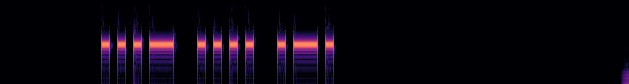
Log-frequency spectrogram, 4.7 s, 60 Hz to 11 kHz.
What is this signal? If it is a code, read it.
Morse code, heard as a keyed tone, about 21 wpm, 700 Hz. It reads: VHR
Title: USA Call Sign Postfixes - 3 Letters 20wpm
